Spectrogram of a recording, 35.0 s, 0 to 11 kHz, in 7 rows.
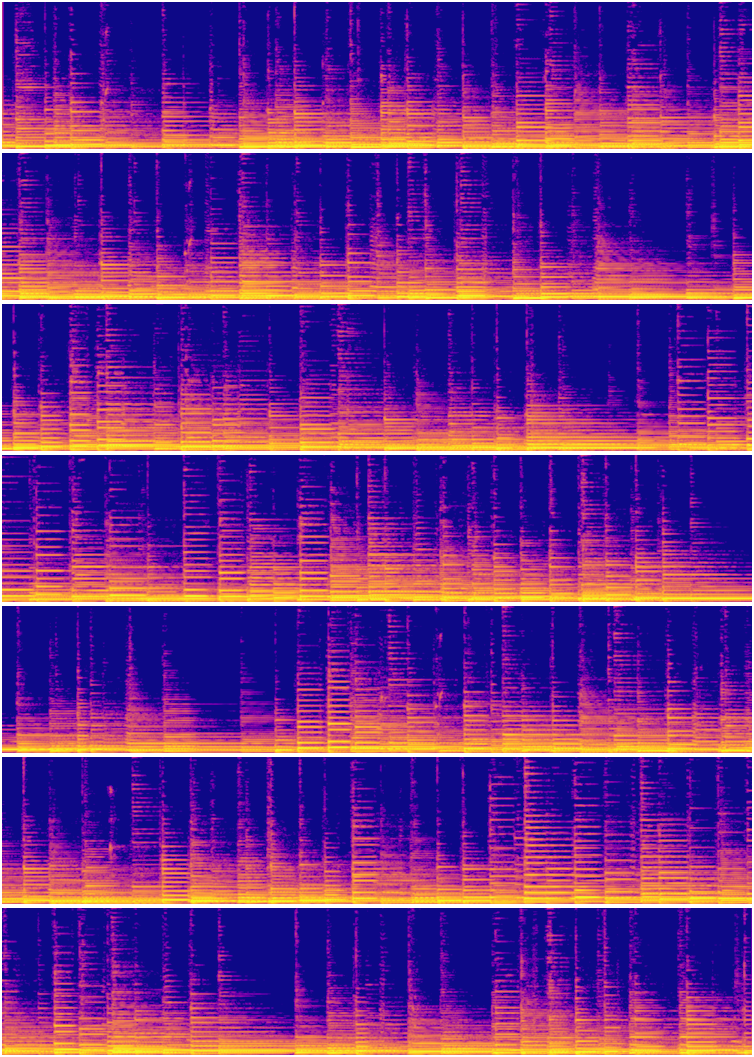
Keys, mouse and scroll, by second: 0.2 ctrl+z, 0.8 middle click, 1.6 scroll down 1, 1.9 middle click, 2.5 s, 5.9-7.2 middle drag, 7.6 alt+middle click, 8.2-9.0 scroll up 1, 9.0 shift+middle click, 9.7 s, 13.2 middle click, 13.6-14.5 scroll up 1, 14.5-16.2 shift+middle drag, 16.2 3, 16.4 click, 17.1-17.6 scroll down 1, 17.6 Tab, 18.1 click, 18.8-19.1 scroll down 2, 19.1-20.8 middle drag, 20.8 shift+click, 21.4 alt+z, 22.9 ctrl+z, 23.4 shift+click, 24.3 shift+click, 25.0 alt+z, 25.6 middle click, 26.1-26.6 scroll up 1, 26.7 click, 28.3-31.0 middle drag, 31.0 click, 33.1-35.0 middle drag.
